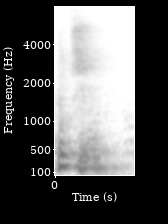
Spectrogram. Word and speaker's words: Puig: Y eso lo dice Martín Alonso Puig, y en catalán se pronuncia Puig, ¿no?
